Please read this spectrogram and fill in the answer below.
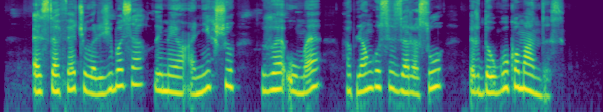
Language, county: Lithuanian, Vilnius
